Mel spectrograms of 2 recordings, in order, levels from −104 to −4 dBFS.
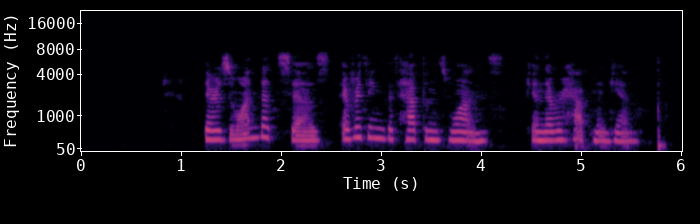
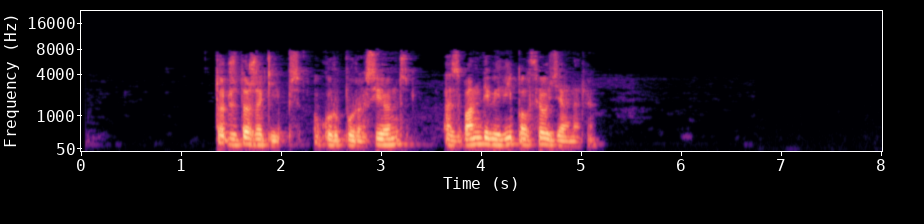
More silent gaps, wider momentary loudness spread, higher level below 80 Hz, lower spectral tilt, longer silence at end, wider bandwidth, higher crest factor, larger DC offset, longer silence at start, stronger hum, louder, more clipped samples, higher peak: first, 4.32-4.45 s vs none; second, 7 LU vs 11 LU; second, under -90 dBFS vs -62 dBFS; second, -3.5 dB/octave vs -6 dB/octave; second, 0.15 s vs 2.9 s; about the same, 7.4 kHz vs 8 kHz; about the same, 18 dB vs 20 dB; neither; about the same, 1.25 s vs 1.35 s; neither; second, -56 LUFS vs -20 LUFS; neither; second, -38 dBFS vs -2 dBFS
